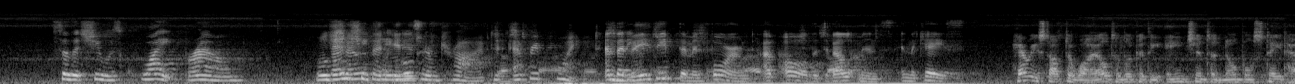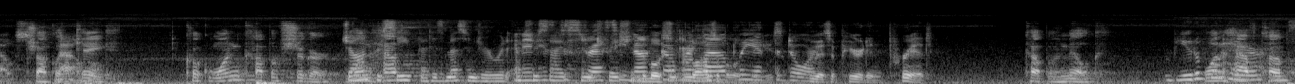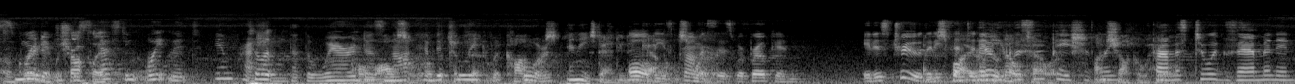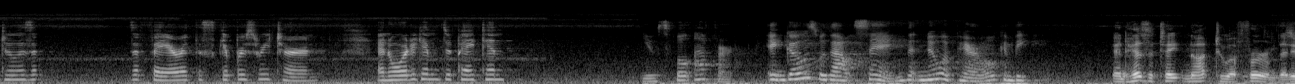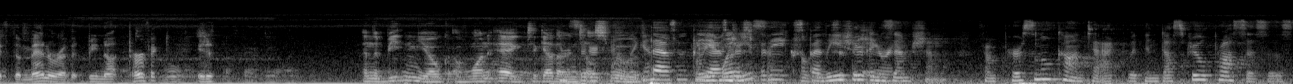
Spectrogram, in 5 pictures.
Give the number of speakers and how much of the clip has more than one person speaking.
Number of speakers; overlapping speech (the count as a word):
nine, about 40%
